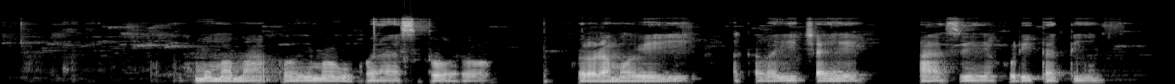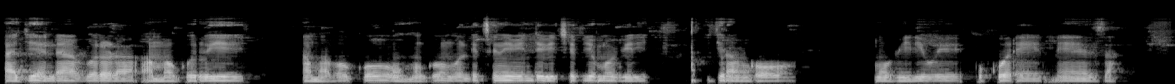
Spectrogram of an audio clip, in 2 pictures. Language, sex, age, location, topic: Kinyarwanda, male, 18-24, Kigali, health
